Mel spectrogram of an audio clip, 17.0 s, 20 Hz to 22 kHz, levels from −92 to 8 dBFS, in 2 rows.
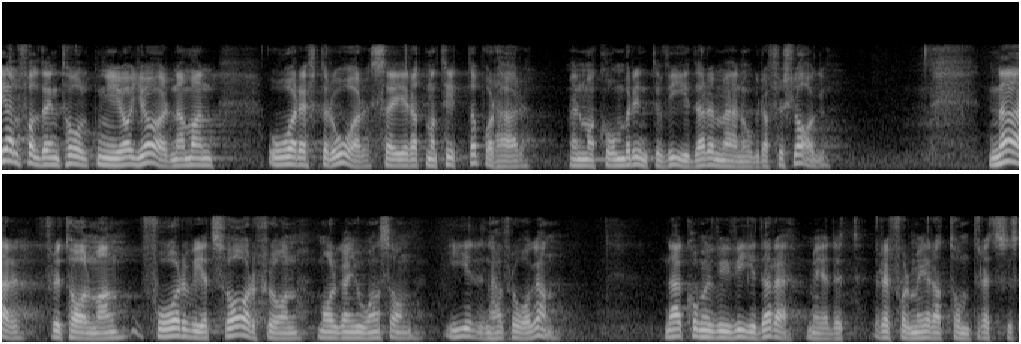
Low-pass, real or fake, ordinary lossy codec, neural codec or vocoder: none; real; none; none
